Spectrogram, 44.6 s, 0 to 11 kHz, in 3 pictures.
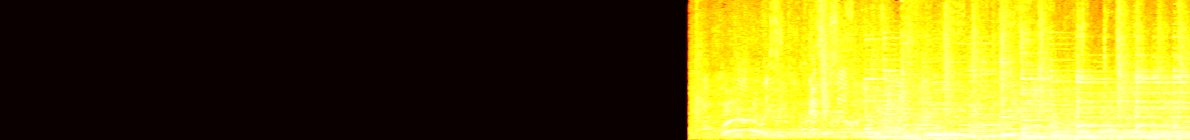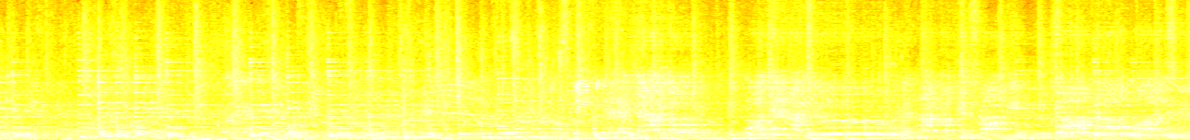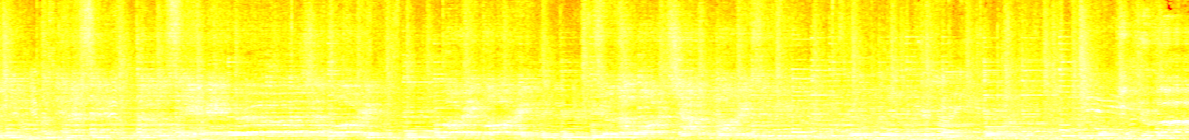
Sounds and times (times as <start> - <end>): Music: 8.7 - 44.6.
